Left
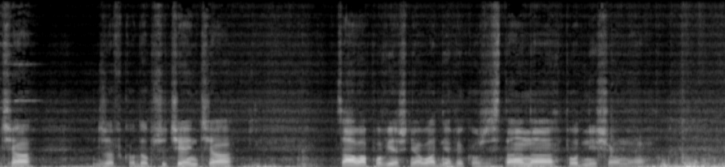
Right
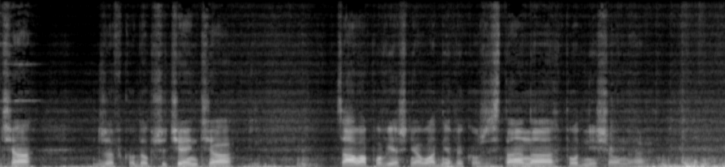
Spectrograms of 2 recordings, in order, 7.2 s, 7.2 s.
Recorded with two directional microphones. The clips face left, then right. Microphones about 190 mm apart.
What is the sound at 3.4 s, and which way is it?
Speech, 15° left (ahead or behind).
